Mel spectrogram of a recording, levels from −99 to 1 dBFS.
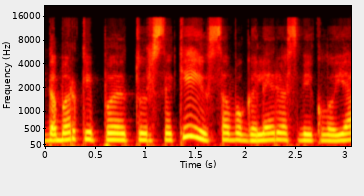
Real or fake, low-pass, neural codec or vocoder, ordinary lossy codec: real; 14.4 kHz; none; Opus, 16 kbps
